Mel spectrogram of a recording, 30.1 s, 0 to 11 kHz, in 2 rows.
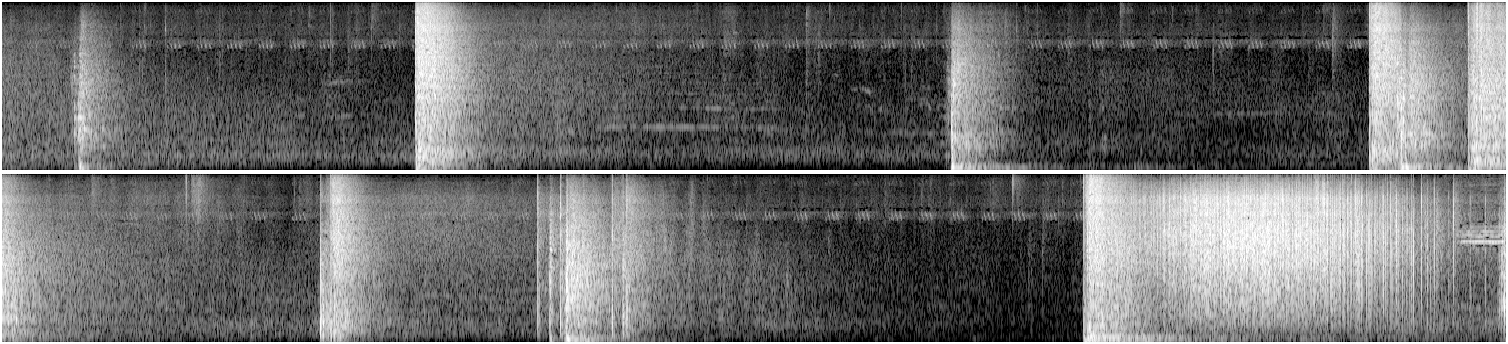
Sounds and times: big round booms 0.0 - 1.9
flat smacky booms 0.6 - 1.7
big round booms 9.4 - 11.1
flat smacky booms 9.5 - 10.4
flat smacky booms 13.7 - 16.1
big round booms 13.7 - 16.1
flat smacky booms 20.4 - 23.0
big round booms 20.4 - 23.1
big round booms 25.9 - 30.0
fizzles 25.9 - 30.0
flat smacky booms 25.9 - 30.0
whistles 29.2 - 30.0

